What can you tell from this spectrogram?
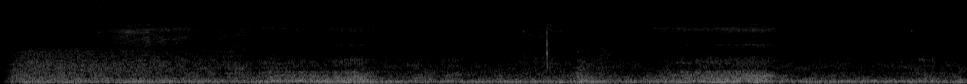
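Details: Snoring in a sleeping person: repeated low rumbling breaths with a rough, fluttering quality over steady background noise.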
